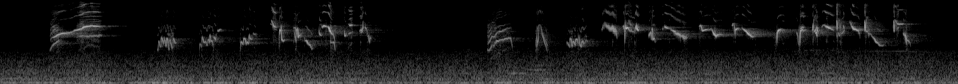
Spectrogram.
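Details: Grey-crowned goldfinch song in two bursts of tinkling, high twittering separated by a short quiet gap. The second burst ends in a fast liquid trill.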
